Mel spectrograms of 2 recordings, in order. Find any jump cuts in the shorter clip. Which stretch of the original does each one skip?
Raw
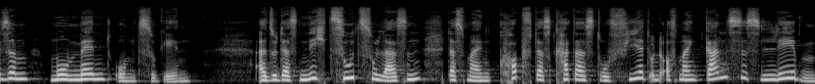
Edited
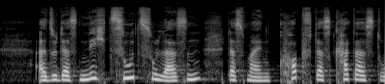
none

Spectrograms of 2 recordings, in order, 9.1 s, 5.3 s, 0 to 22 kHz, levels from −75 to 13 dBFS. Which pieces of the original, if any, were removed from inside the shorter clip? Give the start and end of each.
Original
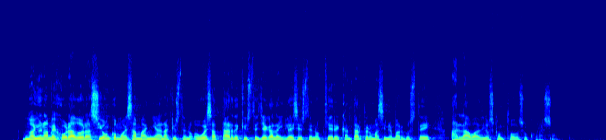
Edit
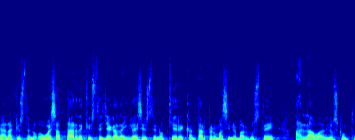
none

